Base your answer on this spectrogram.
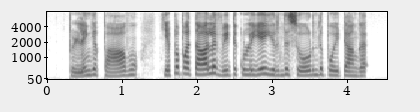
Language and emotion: Tamil, sad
